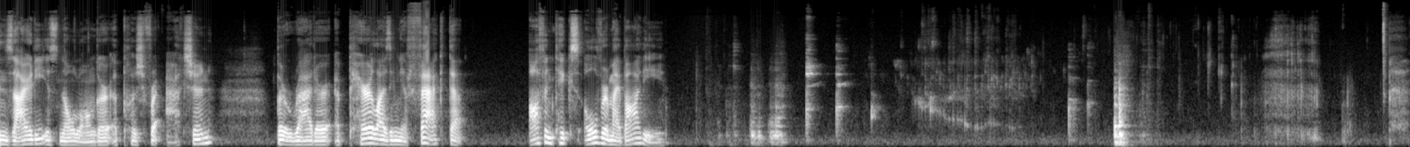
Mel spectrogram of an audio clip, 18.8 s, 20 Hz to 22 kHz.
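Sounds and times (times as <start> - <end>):
speech: 0.0 - 2.9, 3.7 - 6.2, 7.1 - 9.0
sharp ceramic clinks: 10.8 - 13.0
scattered drips and splashes of tea: 11.9 - 14.6
tea pouring into a cup: 11.9 - 14.6.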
